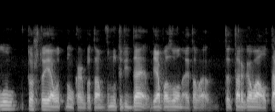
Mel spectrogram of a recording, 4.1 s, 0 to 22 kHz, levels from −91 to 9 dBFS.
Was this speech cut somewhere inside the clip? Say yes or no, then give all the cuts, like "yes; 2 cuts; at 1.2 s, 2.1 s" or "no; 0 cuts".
yes; 1 cut; at 2.3 s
